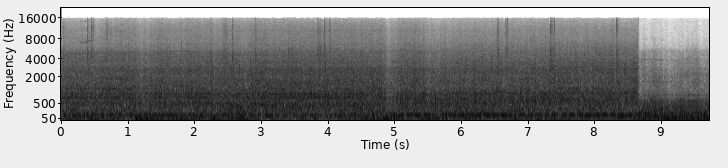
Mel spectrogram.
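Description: An engine idles with a low steady rumble.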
